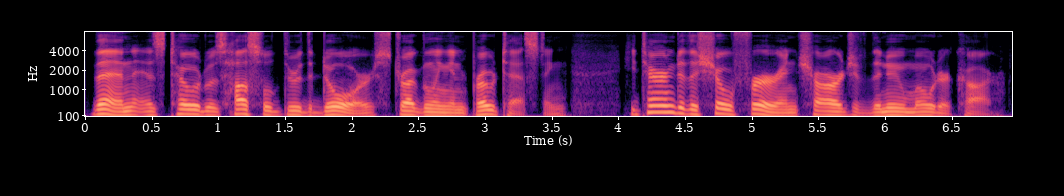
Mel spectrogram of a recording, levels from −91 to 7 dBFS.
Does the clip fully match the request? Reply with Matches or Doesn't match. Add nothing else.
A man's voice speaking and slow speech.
Doesn't match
